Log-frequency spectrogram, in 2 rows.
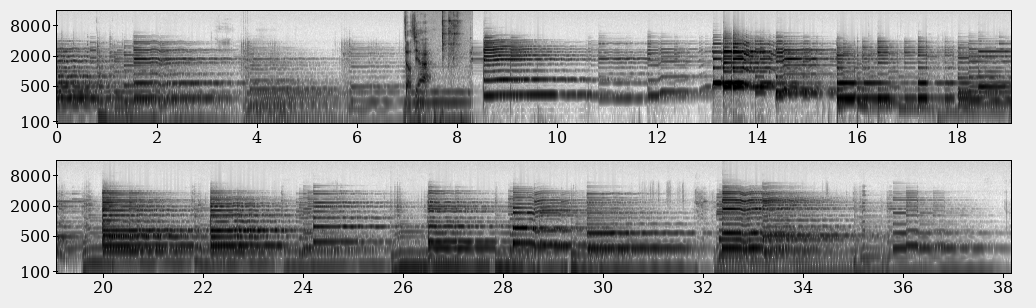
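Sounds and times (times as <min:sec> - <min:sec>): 
electric guitar played through effects: 0:00.0 - 0:38.1
speech: 0:07.0 - 0:08.0.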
